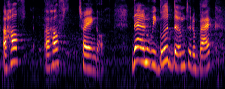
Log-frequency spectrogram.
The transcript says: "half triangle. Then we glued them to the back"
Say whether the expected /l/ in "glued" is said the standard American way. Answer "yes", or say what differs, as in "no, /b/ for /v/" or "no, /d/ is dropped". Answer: yes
